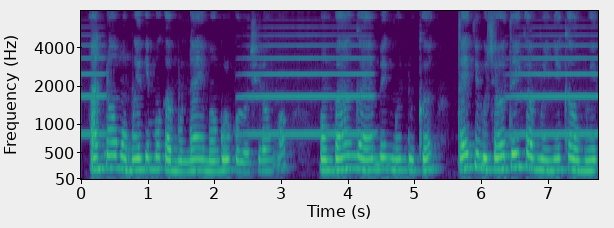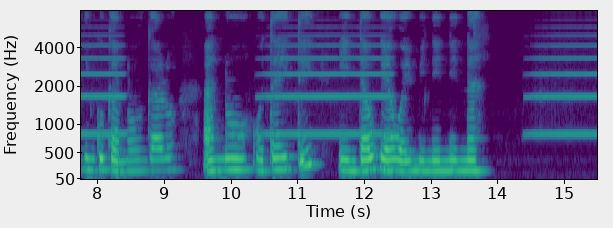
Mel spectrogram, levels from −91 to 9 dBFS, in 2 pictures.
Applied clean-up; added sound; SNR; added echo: none; Trumpet; 16 dB; reverberation time 0.3 s.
